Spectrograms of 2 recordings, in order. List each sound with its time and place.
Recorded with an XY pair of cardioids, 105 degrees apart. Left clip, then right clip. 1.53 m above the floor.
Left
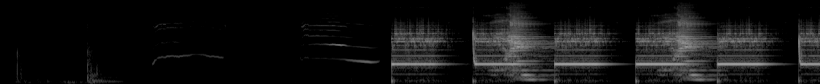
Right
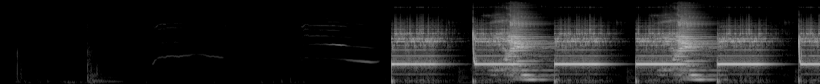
0.1 s footsteps: straight ahead
1.5 s a cat meowing: 25° left
3.9 s an alarm: 65° right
